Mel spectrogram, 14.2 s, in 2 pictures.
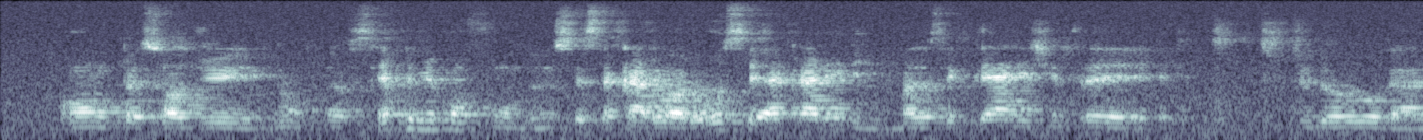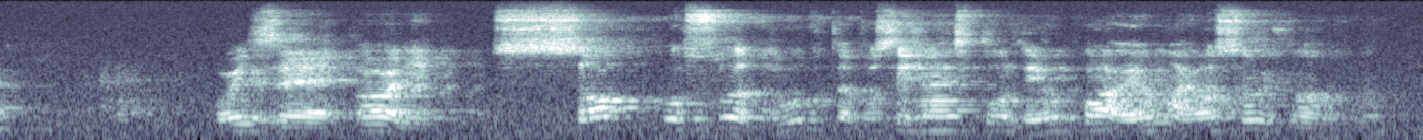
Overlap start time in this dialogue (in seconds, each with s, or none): none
